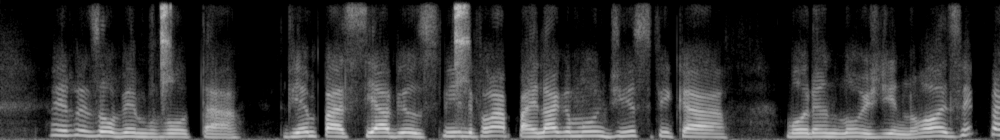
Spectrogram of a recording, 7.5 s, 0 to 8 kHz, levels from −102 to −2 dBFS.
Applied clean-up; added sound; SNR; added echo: neural diffusion model UNIVERSE++.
